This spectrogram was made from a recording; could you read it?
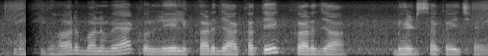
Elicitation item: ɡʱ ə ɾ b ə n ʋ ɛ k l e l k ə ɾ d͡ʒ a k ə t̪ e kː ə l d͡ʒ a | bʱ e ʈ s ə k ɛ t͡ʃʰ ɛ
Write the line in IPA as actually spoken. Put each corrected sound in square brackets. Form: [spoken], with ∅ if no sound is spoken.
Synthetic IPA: ɡʱ ə ɾ b ə n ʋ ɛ k l e l k ə ɾ d͡ʒ a k ə t̪ e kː ə [ɾ] d͡ʒ a | bʱ e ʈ s ə k ɛ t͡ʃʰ ɛ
